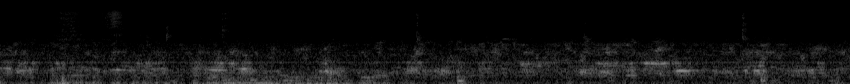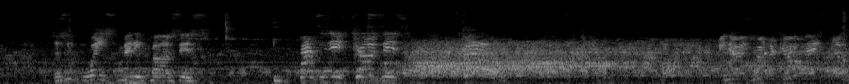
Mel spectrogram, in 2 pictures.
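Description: A stadium crowd murmurs and then cheers loudly through a television speaker.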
